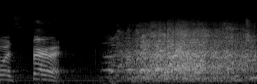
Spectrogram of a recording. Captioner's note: laughter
